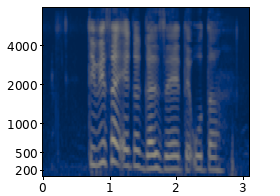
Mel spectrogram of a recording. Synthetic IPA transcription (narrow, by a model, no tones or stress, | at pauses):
tiβisaɛkaɡazɛtɛʔuːta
